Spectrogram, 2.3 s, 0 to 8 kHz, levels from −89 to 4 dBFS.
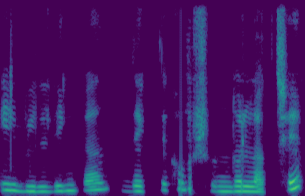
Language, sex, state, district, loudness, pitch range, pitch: Bengali, female, West Bengal, Jhargram, -33 LUFS, 200-255 Hz, 210 Hz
